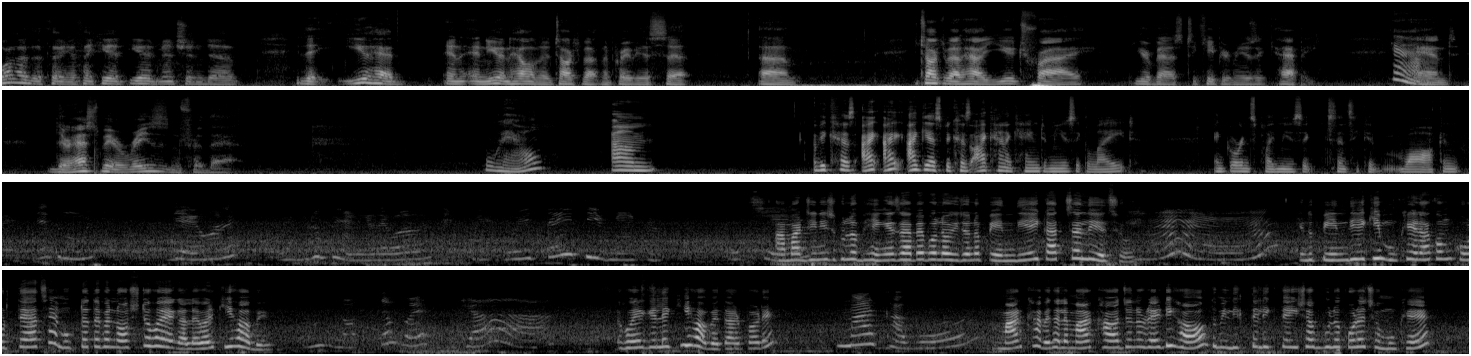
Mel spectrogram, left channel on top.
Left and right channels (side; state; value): both; different; correlation -0.01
